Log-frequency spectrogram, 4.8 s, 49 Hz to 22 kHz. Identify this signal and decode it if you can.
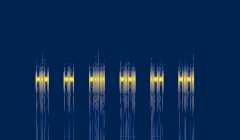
Morse code, heard as a keyed tone, about 46 wpm, spaced as for 21 wpm, 700 Hz. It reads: KM6CWC
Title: USA Call Signs - 6 Characters - 4x Character Spacing - 45wpm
